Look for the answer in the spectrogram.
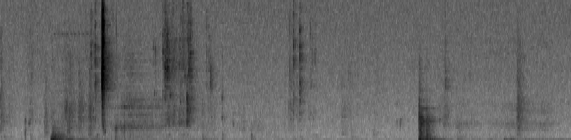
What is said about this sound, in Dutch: Wacht, dan neem ik even nog even een grote slok.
